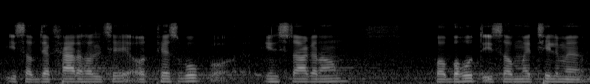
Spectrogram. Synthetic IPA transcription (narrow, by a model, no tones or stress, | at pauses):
isəbd̪ekʰaɾəɦəlt͡ʃʰɛɔ̰ːɾpʰesbuk | insʈaɡɾam | pəɾbəɦut̪isəbməjt̪ʰilme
